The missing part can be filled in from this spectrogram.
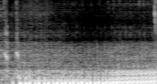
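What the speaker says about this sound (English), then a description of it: "we're gonna go ahead and start the bike up" A used motorcycle's engine fires up and settles into a loud, steady, rapidly pulsing idle that runs for the rest of the moment, with no one talking over it.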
